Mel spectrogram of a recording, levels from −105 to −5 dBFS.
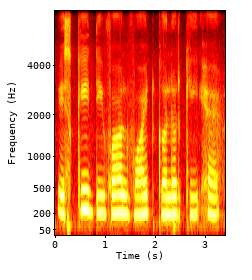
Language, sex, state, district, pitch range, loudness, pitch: Hindi, female, Bihar, Patna, 190-200 Hz, -16 LUFS, 195 Hz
